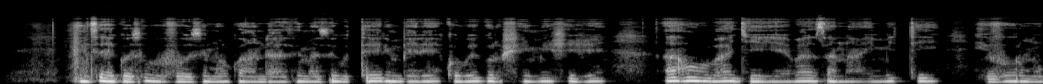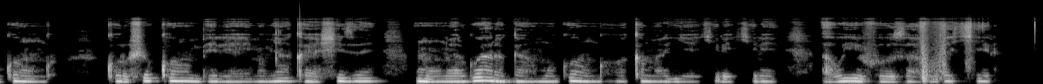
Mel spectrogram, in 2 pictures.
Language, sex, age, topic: Kinyarwanda, male, 18-24, health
